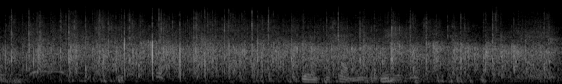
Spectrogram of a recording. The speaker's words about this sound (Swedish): Eh, först ska vi tacka er. En stor applåd.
